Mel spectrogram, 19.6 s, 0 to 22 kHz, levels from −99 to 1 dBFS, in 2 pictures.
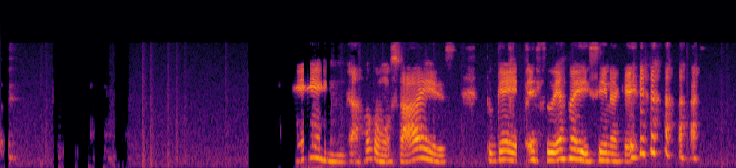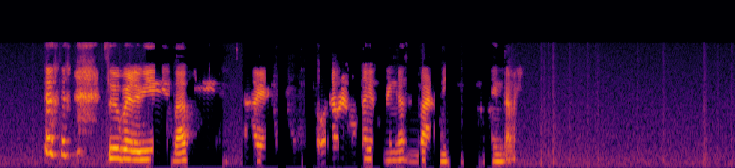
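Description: Right from the start, 0.0 to 0.23 s, there's a faint second voice underneath, likely the other side's voice leaking through, sitting roughly 20 dB below the talker. It pops up again in scraps at 4.43 to 4.48 s and 13.45 to 13.51 s, and more clearly from 15.26 to 16.0 s, still well under the main voice.

Between 0.72 and 1.71 s the room tone drops away by as much as about 40 dB. That's background gated by the echo canceller, clamping the mic while the loudspeaker plays. A much shallower dip of about 13 dB shows up at 13.71 to 13.75 s.

From 3.33 to 4.43 s the talker's own voice sinks by up to around 40 dB. It's likely speech suppressed in double talk, with the canceller muting both sides when they overlap. The longer stretch from 11.82 to 16.44 s does the same, with about 3 s of it chopped or dipped. Through all of this the audio tops out around 8 kHz, which is normal for call mic processing.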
